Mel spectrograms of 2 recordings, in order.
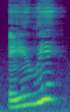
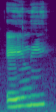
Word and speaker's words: Eilidh: Ailey, I think is how they said it was pronounced. Ailey. What's hilarious is they actually make fun of Americans not knowing how to say it in the book. Oh no. We're set up for failure. It's spelled Eilidh. Yeah, I would not get that. There's a D in there.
